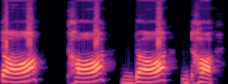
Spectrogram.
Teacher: ट ठ ड ढ इसको बोलते समय जीभ जो है हल्की सी मुड़ जा रही है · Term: मुर्धा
